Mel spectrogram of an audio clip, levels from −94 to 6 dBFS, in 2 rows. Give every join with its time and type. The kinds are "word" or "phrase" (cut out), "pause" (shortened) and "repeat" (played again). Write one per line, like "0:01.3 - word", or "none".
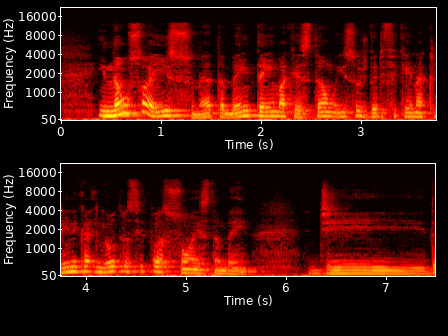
0:03.0 - word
